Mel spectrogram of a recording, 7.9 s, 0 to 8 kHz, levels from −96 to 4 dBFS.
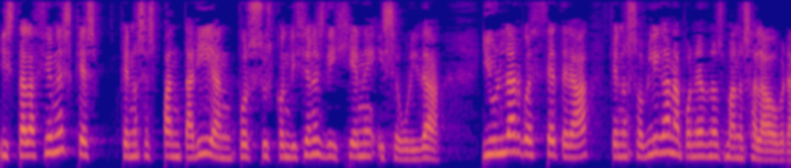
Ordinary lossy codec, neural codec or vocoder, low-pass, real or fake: none; none; none; real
